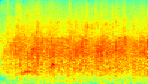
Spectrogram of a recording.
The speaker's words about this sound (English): clap here if you are in now or are studying to be in the film industry.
